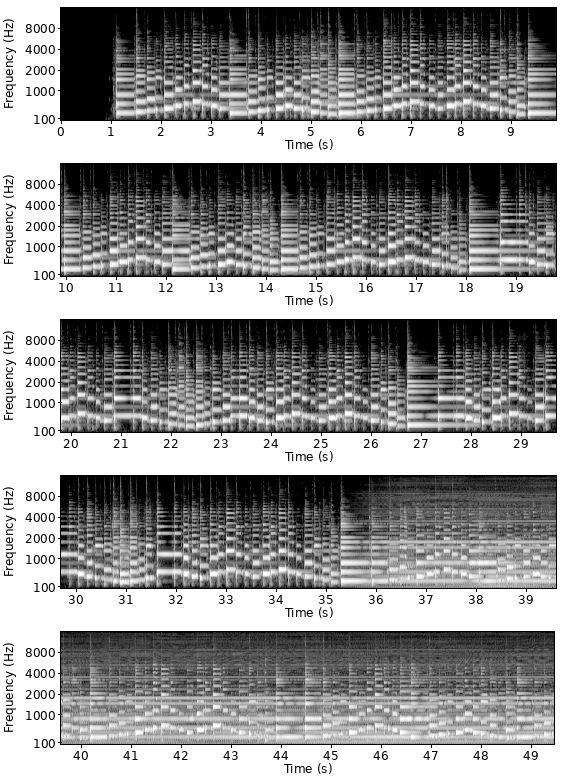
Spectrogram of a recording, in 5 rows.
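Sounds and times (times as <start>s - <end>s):
G&O mandolin: 1.0s - 49.4s
pipe drone: 35.6s - 49.4s.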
